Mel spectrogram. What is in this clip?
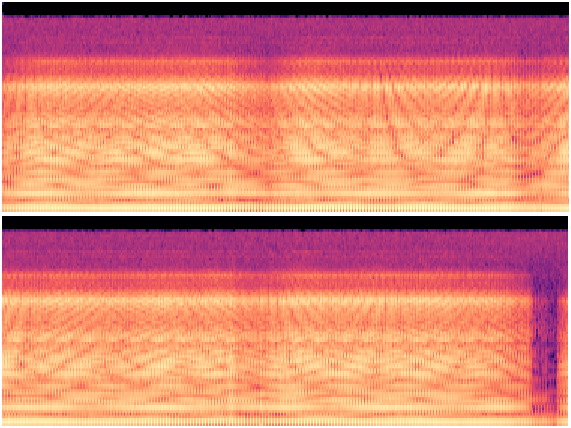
My recording of indian shruti box by condenser microphone Audiotechnica.
acoustic, background, swar, instrument, shruti, swarpeti, peti, shrutibox, surpeti, wooden, musical, indian, drone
